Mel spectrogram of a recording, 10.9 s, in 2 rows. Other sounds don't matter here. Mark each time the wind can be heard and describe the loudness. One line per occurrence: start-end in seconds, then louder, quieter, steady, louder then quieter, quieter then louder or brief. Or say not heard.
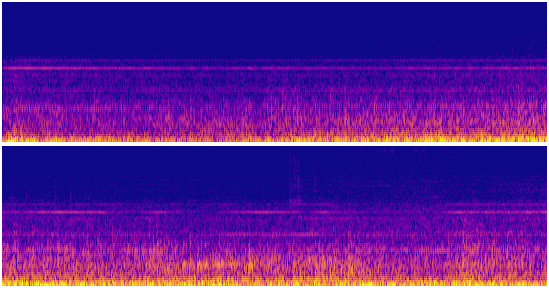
0.0-10.8 louder.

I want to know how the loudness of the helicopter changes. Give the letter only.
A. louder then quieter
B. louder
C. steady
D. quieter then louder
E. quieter
B.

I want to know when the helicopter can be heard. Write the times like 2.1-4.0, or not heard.
0.0-10.8.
